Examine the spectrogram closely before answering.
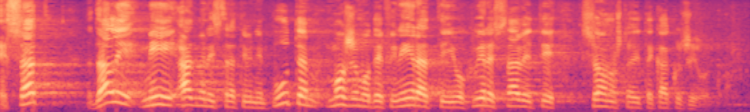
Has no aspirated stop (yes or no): yes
